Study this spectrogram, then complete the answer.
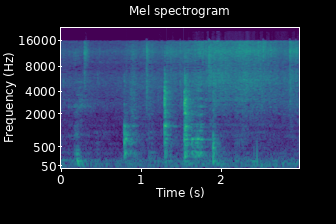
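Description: Sweet bread snacks fry in hot oil with a soft, steady sizzle, punctuated by several sharp clinks and scrapes as the pieces are stirred and flipped in the pan, close and fairly quiet.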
